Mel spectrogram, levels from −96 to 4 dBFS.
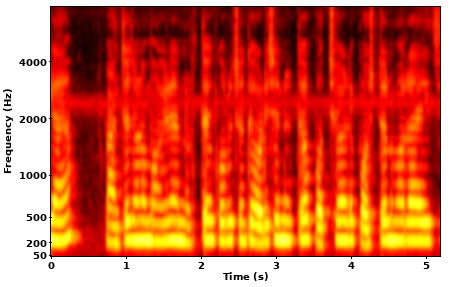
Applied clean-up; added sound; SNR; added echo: none; none; none; none.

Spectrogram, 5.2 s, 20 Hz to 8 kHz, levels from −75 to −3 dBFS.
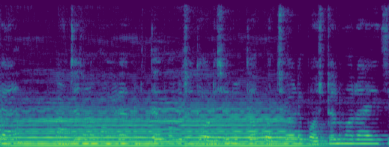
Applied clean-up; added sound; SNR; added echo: none; Bowed string instrument; -4 dB; reverberation time 0.8 s.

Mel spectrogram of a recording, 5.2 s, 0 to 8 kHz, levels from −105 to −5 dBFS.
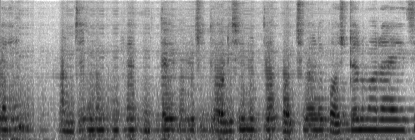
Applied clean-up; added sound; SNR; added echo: neural separator model SepFormer DNS4.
